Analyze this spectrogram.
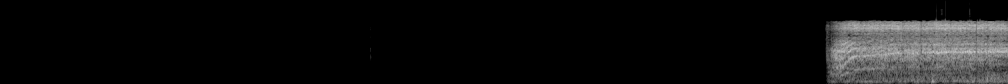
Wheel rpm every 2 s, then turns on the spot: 0, 0, 0, 0, 170.
none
